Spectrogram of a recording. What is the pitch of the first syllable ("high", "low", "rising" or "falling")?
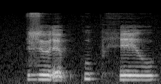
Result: high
